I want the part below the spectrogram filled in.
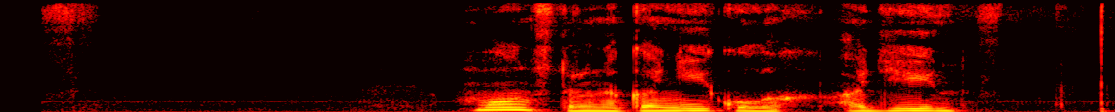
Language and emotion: Russian, sad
